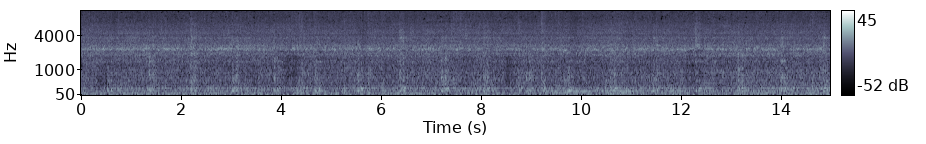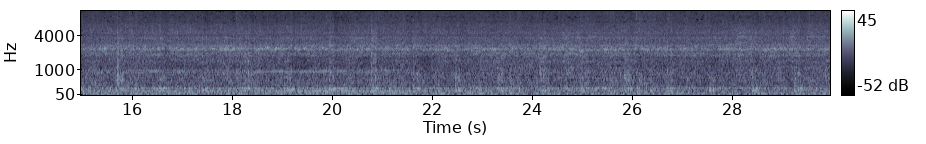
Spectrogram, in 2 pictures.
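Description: Passenger train running along the line, heard from on board at the front: a steady low rumble with the faint clicks of wheels on the rails, and a faint high tone for a few seconds around the middle.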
